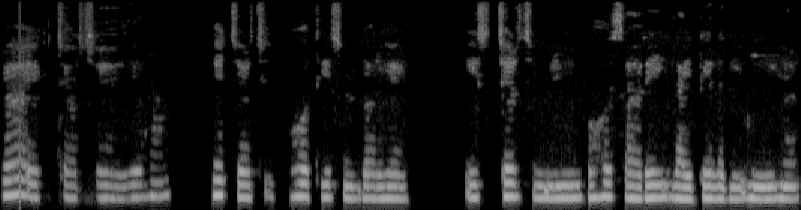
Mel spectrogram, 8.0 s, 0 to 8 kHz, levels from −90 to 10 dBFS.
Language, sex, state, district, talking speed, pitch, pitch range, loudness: Hindi, female, Bihar, Muzaffarpur, 150 wpm, 180 Hz, 170-195 Hz, -28 LUFS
